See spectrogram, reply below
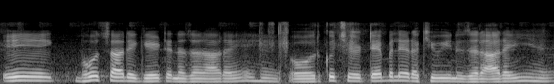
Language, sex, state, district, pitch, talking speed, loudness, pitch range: Hindi, male, Jharkhand, Sahebganj, 155 Hz, 185 wpm, -18 LUFS, 140-170 Hz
